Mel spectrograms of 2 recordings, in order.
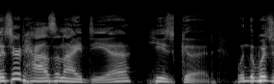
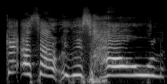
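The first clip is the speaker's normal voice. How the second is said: very high, squeaky little piglet; 5 dB louder than usual. Acted. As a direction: squeal it up high like a tiny pig. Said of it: "Do the piglet voice".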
